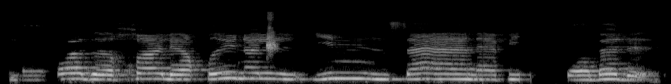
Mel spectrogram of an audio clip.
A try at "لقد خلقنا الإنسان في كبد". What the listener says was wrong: في كبد في என்ன தன்மை ராகம் எடுங்கோ. ராகம் எடுக்க செல்றது ஒரே மூச்சில ஓதுறது அர்த்தம் அல்ல. ராகத்தை எடுத்து ஓதுங்க.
